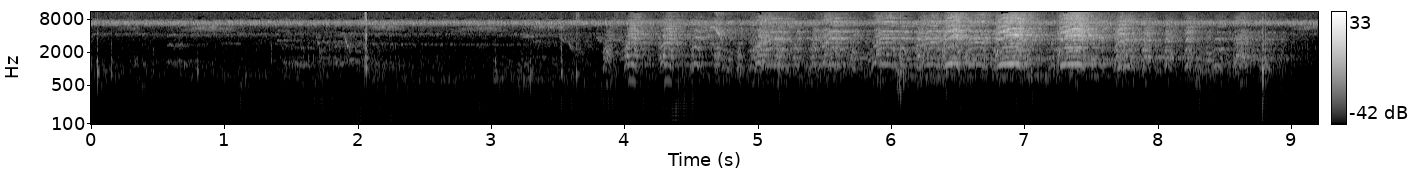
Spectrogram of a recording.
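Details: Black hornbill shuttling low from side to side, giving a long run of harsh, nasal cackling notes about two per second, growing louder toward the end, with a constant high insect hum throughout.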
